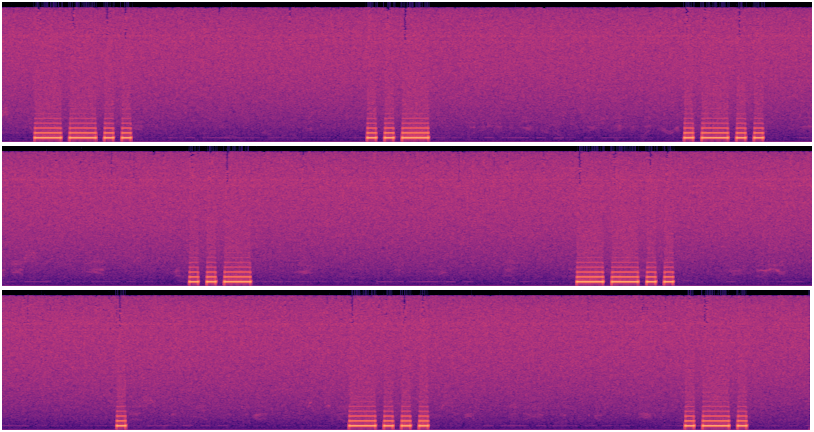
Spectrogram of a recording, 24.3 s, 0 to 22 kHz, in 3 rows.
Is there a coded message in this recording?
Yes: Morse code from 0.3 to 23.7 s, heard as a keyed tone, about 14 wpm, 750 Hz. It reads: Z U L U Z E B R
